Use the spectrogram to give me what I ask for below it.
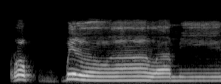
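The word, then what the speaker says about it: رب العالمين: Rabbil Alamin. Nah, seperti itu, Pak. Ditekan dulu, Pak. Jadi Iya. seolah-olah ada tasdid loh, Pak. Seolah-olah ya, bukan kita menempatkan tasdid, bukan. Tapi seolah-olah dia ada tasdid.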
